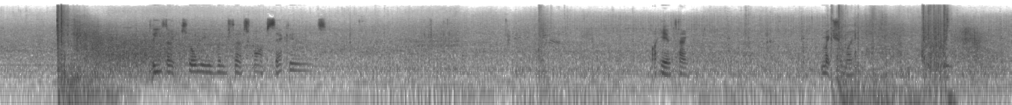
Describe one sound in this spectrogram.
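A tank cannon fires with loud booms.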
